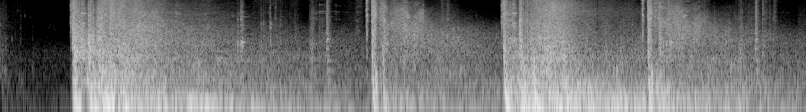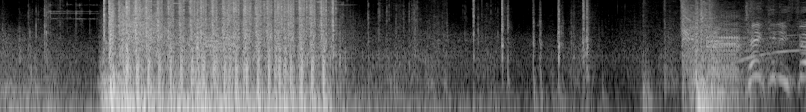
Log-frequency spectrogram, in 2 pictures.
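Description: Automatic gunfire in Call of Duty: Modern Warfare comes in loud, close bursts several seconds long, separated by short lulls, with sharp thuds and fainter scattered shots in between.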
